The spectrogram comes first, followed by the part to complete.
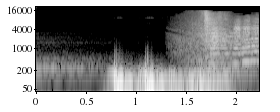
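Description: Intro sound effect: a low drone fades out, then two deep thumps come a third of a second apart in a heartbeat-like double beat. Near the end a bright hit leads into music.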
